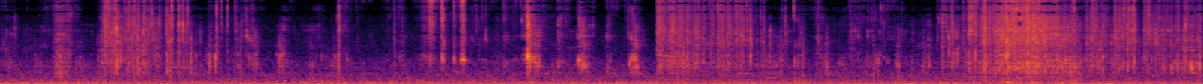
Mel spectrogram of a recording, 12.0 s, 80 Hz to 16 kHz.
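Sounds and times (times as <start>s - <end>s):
chewing with crunches: 0.0s - 12.0s.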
